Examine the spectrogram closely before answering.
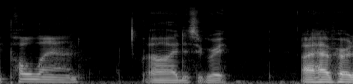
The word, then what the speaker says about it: Pollan: o ll a n pollen it's actually Poland I agree I have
